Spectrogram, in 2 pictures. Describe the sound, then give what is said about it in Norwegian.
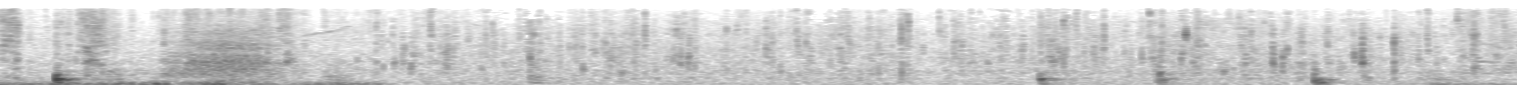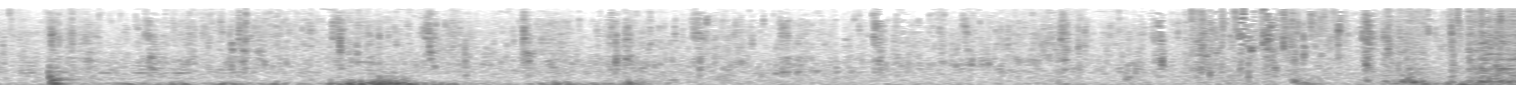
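Pigs shuffle and squelch through wet, slushy mud right around the houses, with soft splashing, sucking footsteps and occasional low grunts in a steady, busy outdoor scene. “Men, for så vidt så trives jo griser i denne gjørma, men det er ikke alltid de er eh, koselige å se på, nødvendigvis.”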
